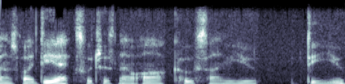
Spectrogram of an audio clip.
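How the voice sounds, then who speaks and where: A man's medium-pitched, somewhat breathy voice moves with fairly even intonation. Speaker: maths tutor. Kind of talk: tutorial.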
